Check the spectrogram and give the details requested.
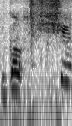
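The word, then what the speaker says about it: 五週間: How do you say 5 weeks in Japanese? Go 5 shukan. Shugan. Go shukan. I know the means numbers, I just don't know the words.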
